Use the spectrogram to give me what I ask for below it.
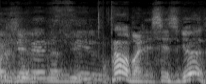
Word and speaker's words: Jorge Vercillo: I mention, of course, that first of all came Jorge Versilio. Jorge Versilo. Jorge Versilio. No, but this is good. It's from Finland, man. You're pronunciating like this, Yeah.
